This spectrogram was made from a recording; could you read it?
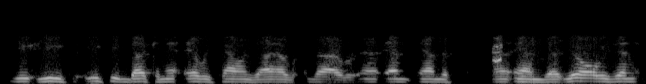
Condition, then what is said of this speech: Stuttering. I with my stuttering background and stuff, I just don't think I could do it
